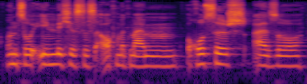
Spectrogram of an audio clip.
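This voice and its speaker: A woman's voice: lowish voice, little pitch movement, normal speed. A woman in her twenties from Germany, a guest chatting casually with many fillers and restarts. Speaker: actress and guest. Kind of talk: casual chat.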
